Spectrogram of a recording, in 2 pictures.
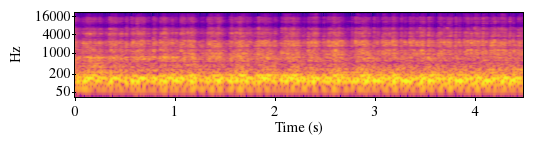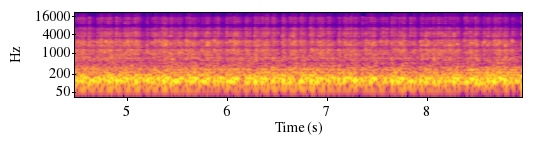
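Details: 2007 Shelby GT500 supercharged V8 with newly installed L&M NSR camshafts, Venomous Tuning tune: deep loping uneven idle with crisp throttle blips pulling cleanly, no knocks. Normal idle and revs.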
